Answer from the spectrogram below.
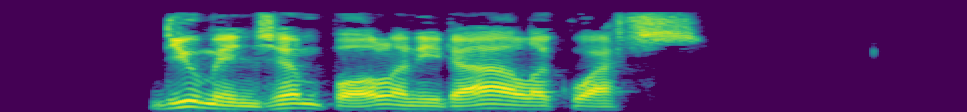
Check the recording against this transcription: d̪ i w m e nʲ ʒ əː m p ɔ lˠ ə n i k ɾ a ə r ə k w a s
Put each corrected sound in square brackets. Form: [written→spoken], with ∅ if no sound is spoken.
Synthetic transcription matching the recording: d̪ i w m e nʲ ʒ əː m p ɔ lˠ ə n i [k→∅] ɾ a ə [r→l] ə k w a s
